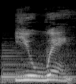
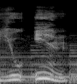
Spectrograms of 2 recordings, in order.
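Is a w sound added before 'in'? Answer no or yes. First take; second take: yes; no. First: A w sound links 'you' to 'in'. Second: No w sound comes between 'you' and 'in'. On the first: "有个非常明显的w 的加音，所以听起来是you win" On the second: "而不是you in"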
